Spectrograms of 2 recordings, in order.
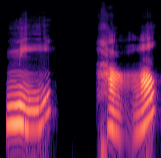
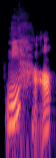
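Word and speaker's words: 你好: repeat after me how sometimes you can hear that some people pronounce me ha me ha because there are some time changing rules but you know the second Rising tone and the third falling Rising town the can of sand similar to each other so no matter you're gonna pronounce Nihao or ni ha people are gonna understand if so you can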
